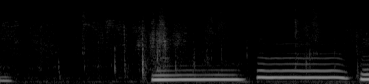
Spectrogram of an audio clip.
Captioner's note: pages rustle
